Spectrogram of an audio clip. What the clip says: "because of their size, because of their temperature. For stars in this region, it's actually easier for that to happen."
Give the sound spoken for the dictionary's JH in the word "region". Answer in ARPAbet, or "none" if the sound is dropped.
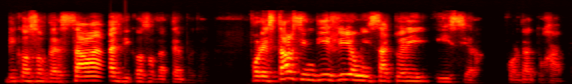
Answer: none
